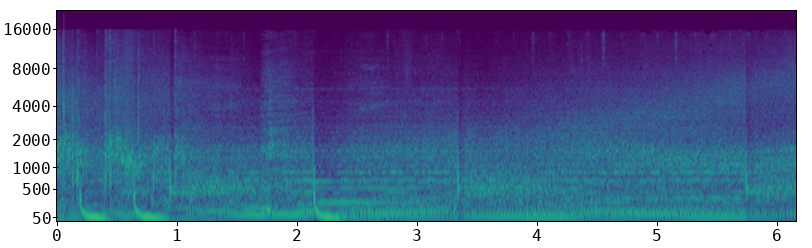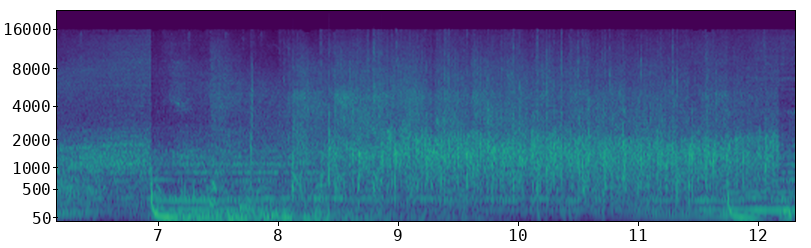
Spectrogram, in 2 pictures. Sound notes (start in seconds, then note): 1.2 breathing heavily; 7.5 spectators applauding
